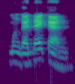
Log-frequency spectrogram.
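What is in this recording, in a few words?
"menggadaikan", Malay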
